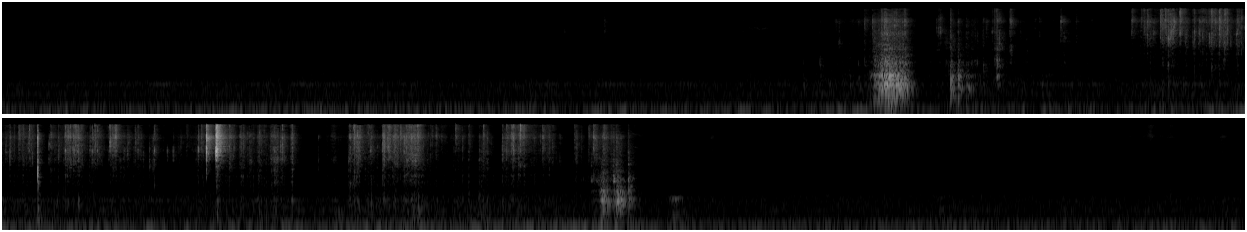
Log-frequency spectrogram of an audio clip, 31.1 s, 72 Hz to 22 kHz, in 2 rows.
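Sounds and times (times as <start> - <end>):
plastic packaging bumps: 10.7 - 13.4, 14.1 - 23.5
plastic bag crinkling: 11.7 - 13.5, 14.1 - 23.4.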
